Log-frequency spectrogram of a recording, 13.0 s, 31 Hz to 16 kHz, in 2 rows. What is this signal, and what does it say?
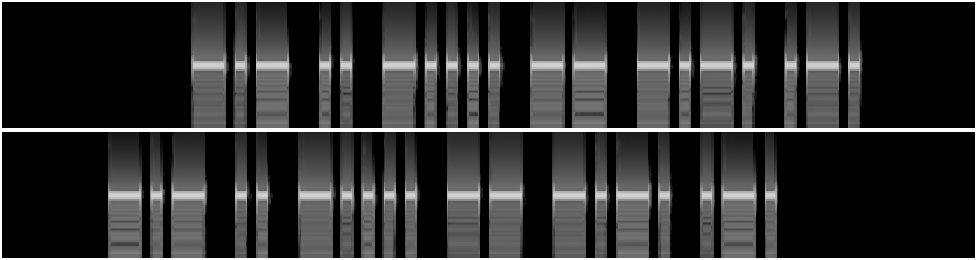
Morse code, heard as a keyed tone, about 17 wpm, 700 Hz. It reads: KI6MCR KI6MCR
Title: USA Call Signs - 6 Characters - Repeated 2x - 17wpm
